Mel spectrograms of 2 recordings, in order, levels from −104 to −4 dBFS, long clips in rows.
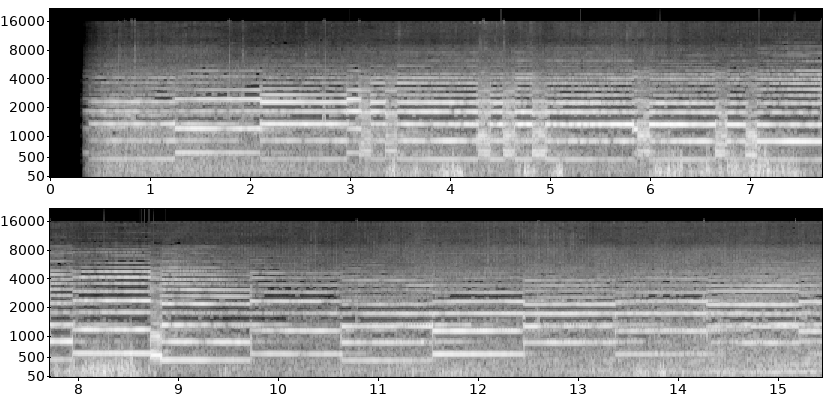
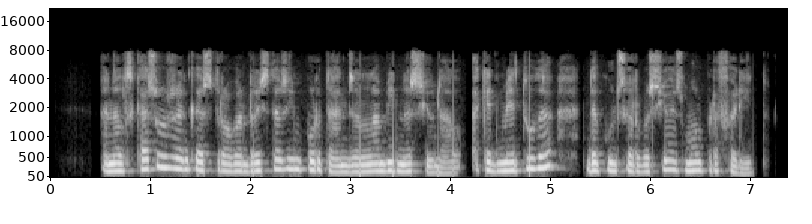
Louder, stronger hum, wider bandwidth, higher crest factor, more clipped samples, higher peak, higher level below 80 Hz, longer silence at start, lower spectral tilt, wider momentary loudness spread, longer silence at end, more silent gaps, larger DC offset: first, -10 LUFS vs -21 LUFS; neither; first, 16 kHz vs 8.2 kHz; about the same, 12 dB vs 16 dB; neither; first, 0 dBFS vs -4 dBFS; first, -40 dBFS vs -54 dBFS; second, 0.35 s vs 0.5 s; about the same, -4.5 dB/octave vs -5.5 dB/octave; about the same, 8 LU vs 8 LU; second, 0 s vs 0.35 s; neither; neither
